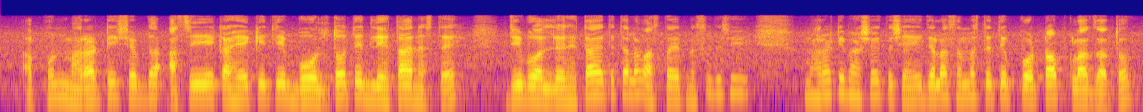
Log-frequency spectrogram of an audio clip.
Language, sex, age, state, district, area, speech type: Marathi, male, 18-30, Maharashtra, Sangli, urban, spontaneous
